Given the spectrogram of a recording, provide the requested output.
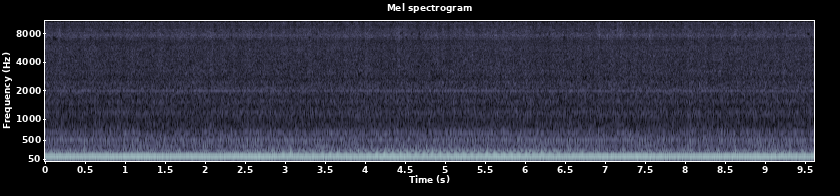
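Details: Rock slab saw with a slow screw-driven carriage, testing the repaired auto shut-off switch. A smooth, constant low motor drone with no knocks or grinding; it runs evenly, then shuts off by itself.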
